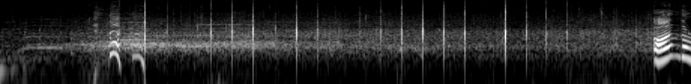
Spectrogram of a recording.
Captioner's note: applause, cheering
